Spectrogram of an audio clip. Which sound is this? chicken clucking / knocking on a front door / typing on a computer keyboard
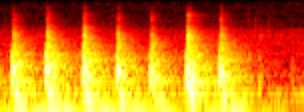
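knocking on a front door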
